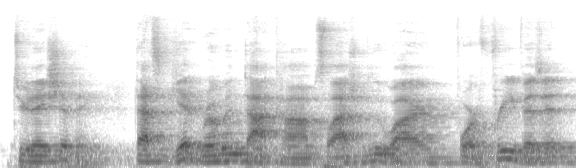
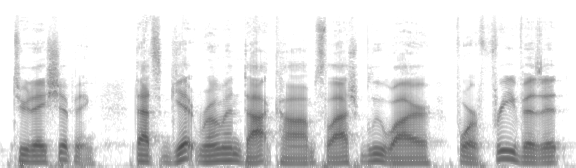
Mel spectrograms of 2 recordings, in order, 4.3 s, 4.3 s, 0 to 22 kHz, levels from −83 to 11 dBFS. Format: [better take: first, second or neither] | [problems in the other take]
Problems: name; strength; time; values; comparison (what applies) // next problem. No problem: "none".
second | room echo; slight; dies away in 0.6 s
